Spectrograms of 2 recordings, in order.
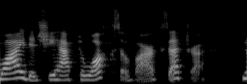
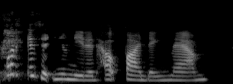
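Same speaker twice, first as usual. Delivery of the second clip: mock voice with veiled hostility; 3 semitones lower than usual. Speaker retells asking a woman what she needed, acting out a veiled-hostility voice. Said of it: "I really don't hope you're run over by a stray water buffalo voice".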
